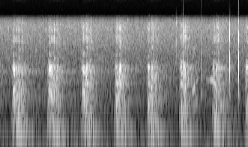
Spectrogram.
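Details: A lion at the NC Zoo barking: deep, rough, grunting barks repeated steadily about every three-quarters of a second, low and throaty, with a few faint clicks near the end.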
